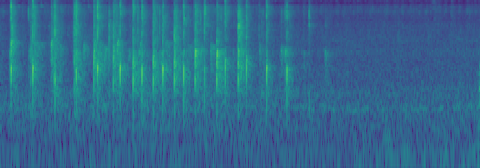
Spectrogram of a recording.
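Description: Light, scattered clapping from a small audience, several claps a second, dying away about three and a half seconds in and leaving faint room noise.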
